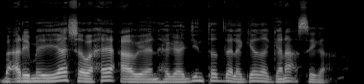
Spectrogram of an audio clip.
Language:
Somali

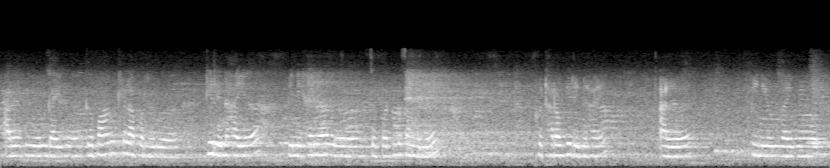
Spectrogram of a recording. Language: Bodo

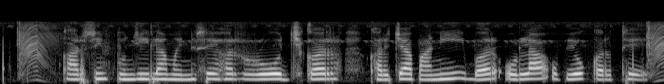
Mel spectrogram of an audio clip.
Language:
Chhattisgarhi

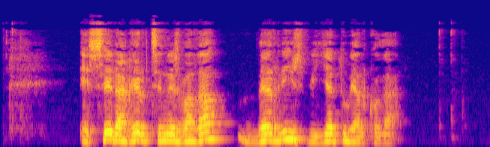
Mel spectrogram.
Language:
Basque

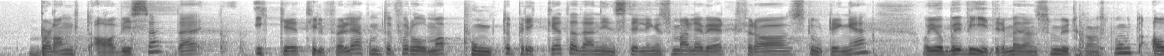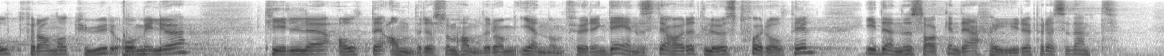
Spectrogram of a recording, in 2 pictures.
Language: Norwegian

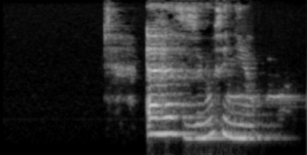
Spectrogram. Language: Kabyle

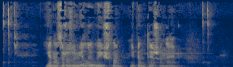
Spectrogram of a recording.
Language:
Belarusian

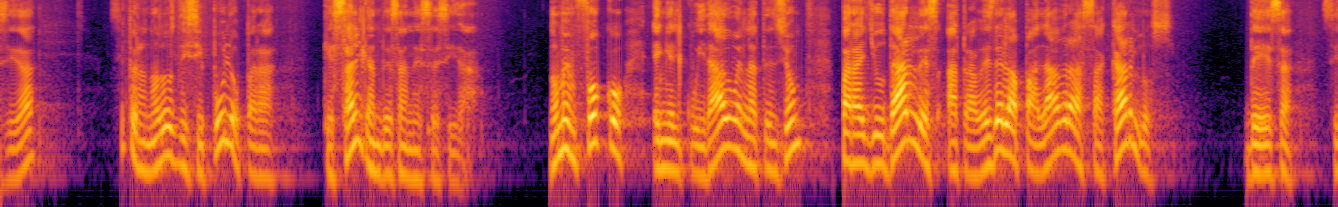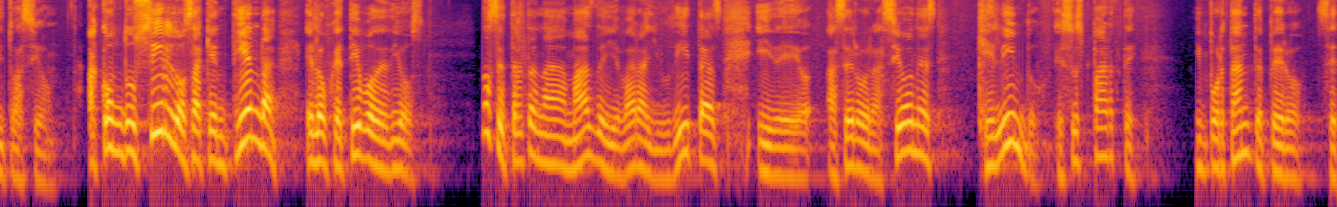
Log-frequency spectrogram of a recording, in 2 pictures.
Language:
Spanish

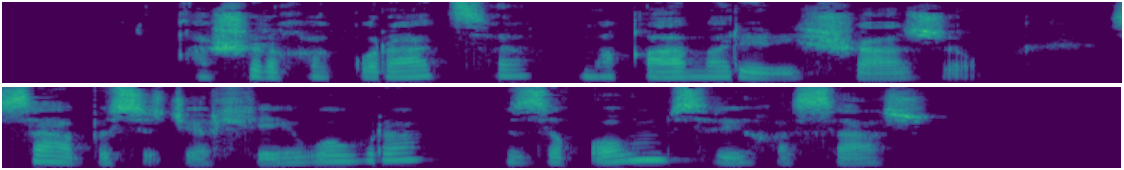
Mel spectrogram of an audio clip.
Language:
Kabardian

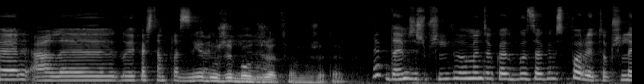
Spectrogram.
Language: Polish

